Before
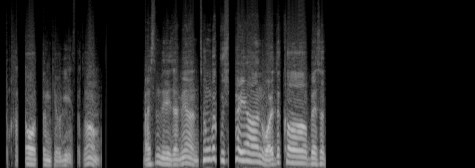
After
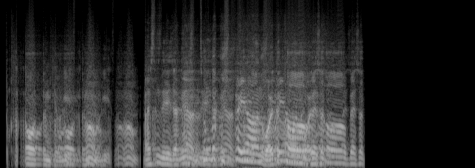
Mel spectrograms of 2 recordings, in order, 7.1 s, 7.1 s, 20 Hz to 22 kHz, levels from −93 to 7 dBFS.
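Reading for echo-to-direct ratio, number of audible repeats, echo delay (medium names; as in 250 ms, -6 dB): -3.5 dB, 4, 73 ms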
